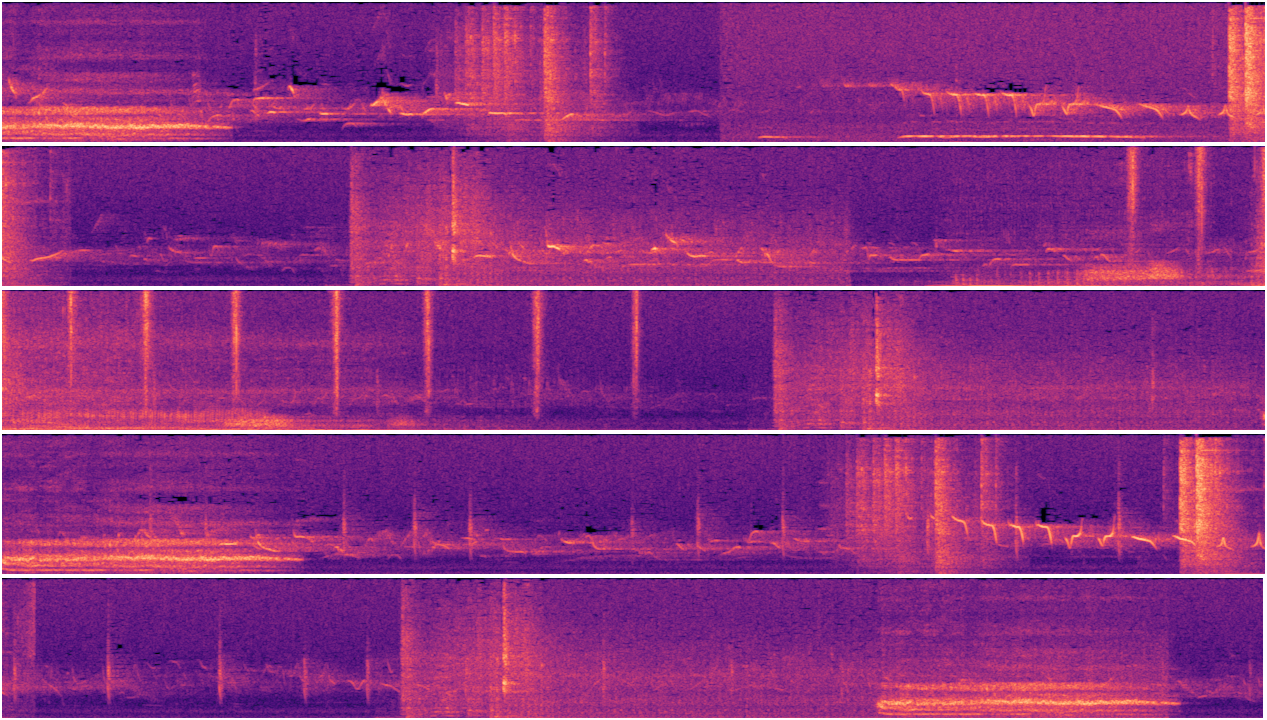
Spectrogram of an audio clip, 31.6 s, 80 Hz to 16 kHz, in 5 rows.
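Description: Added sound effects of a vehicle engine starting and running, mixed with bird chirps. The same run of sounds comes round again about 19 seconds later, as in a looped effects track.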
